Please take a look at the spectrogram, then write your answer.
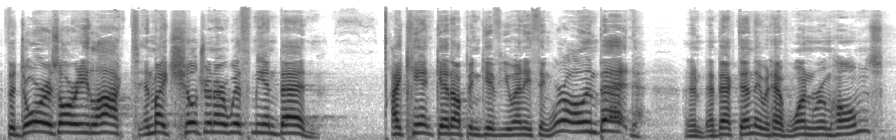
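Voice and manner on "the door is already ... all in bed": higher, louder, irritated neighbor shouting through the door; annoyed refusal. Acted. Neighbor in bed refusing the midnight knocker, annoyed and loud. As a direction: brush him off from bed, fed up. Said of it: "the one on the inside says".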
